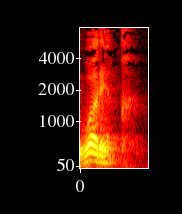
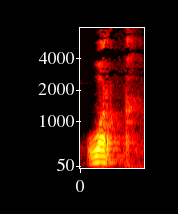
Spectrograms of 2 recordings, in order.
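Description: First: An i vowel is heard after the r. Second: No vowel is heard after the r. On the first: "Варик с кесрой" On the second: "А можно и с сукуном"

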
